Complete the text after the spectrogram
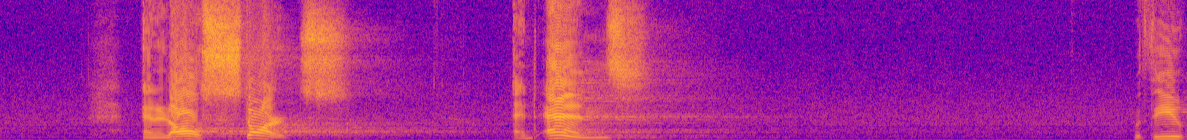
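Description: A man chants through a microphone, echoing in a large hall.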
